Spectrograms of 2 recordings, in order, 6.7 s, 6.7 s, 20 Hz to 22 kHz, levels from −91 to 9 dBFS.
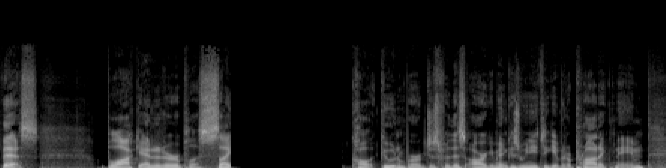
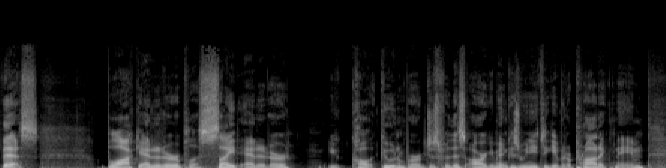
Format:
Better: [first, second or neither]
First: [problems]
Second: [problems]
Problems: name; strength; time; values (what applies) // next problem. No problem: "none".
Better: second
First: audio cutting out; at 2.5 s for 1 s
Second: none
